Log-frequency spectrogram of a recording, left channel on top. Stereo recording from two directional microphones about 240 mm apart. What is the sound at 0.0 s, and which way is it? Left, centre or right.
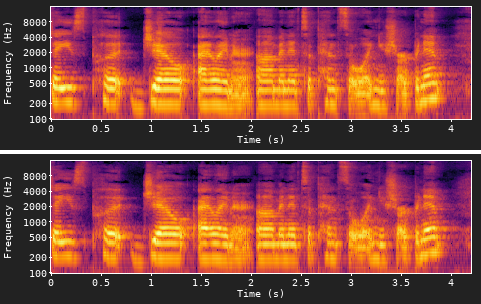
A woman's voice, left.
